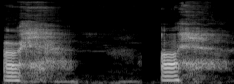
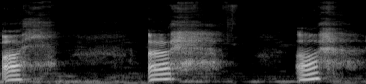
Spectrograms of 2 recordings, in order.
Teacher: ہا کی جو آواز ہے، حلق کے جو ہم سینٹر سے نکالتے ہیں، ٹھیک ہے، اس کی آواز کو واضح کرنا ہے، حمزہ کی آواز کو بھی واضح کرنا ہے اور ہا کی بھی آواز کو، اح، اح، اح، ٹھیک ہے؟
